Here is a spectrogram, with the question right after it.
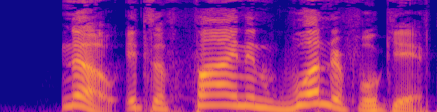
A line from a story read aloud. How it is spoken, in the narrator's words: I said in a desperately reassuring fashion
